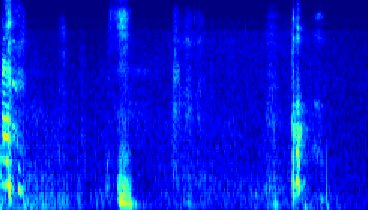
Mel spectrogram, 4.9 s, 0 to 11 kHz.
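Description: A 16-month-old boy coughs in a few short, separated bursts close to the microphone, with soft talk in between.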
